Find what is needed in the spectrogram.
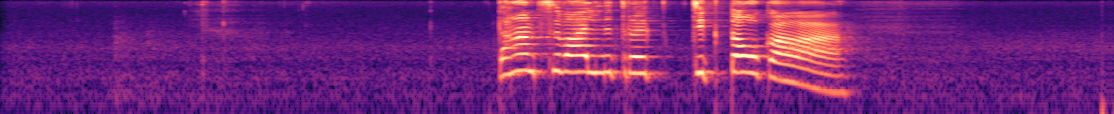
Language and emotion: Russian, positive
